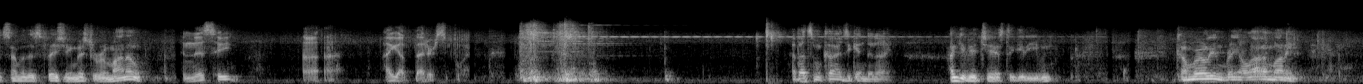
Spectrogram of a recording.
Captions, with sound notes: at some of this fishing, Mr. Romano? - In this heat? Uh-uh. I got better sport. (cash register ringing) How about some cards again tonight? - I'll give you a chance to get even. Come early and bring a lot of money.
